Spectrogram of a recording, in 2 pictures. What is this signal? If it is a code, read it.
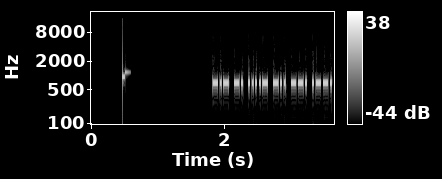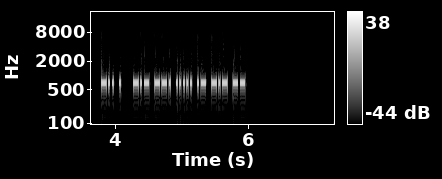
Morse code, heard as a keyed tone, about 41 wpm, 700 Hz. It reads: KN4DGP DE KG5AKM
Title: USA Callsign DE Callsign - 6 Characters - 45wpm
